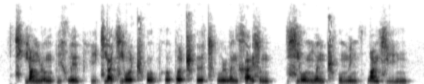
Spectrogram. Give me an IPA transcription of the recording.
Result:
t͡ɕʰ j ɑ˥ ŋ ɻ ɤ˧˥ ŋ p i˧˥ x w ḛ˨˩ ɪ̯ pʰ i˧˥ t͡ɕ j ä̰˨˩ t͡ɕ j o˥ ʊ̯ ʈ͡ʂʰ o̰˨˩ ʊ̯ pʰ ɤ˥˩ p ɤ˥ ʈ͡ʂʰ ɻ̩˧˥ t͡sʰ u˧˥ ɻ w ə˥˩ n x a̰˨˩ ɪ̯ s ʊ˦ ŋ | ɕ j o˧˥ ʊ̯ n̪ w ə˥ n ʈ͡ʂʰ u˥˩ m y˧˥ n t̪ʰ w ɑ˥˩ ŋ ɕ ḭ˨˩˦ ŋ

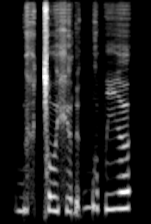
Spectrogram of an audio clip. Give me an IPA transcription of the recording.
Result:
b y x ǀ ʊː xʲ ɔ ɗ ə̰ ɡ͡b o p i ɐ̯

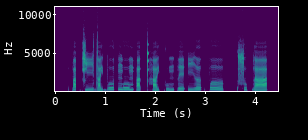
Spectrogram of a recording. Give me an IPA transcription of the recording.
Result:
p a˧ p̚ t͡ɕ iː˩ d a˩ j b oː˧˥ t̚ ŋ oː˥˨ m ʔ a˧ t̚ pʰ a˩˧ j k u˩˧ m p e˧˩ ʔ i˧˥ ə̯ | p ɤː˥˨ k̚ | s u˧ p̚ l a˩˧

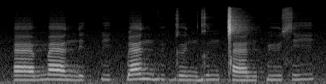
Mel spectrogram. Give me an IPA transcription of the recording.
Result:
æ m æ n ɾ i k͡p i ɡ͡b æ n b y ɡ ø n ɡ ɯ n ǀ æ n k͡p y s i

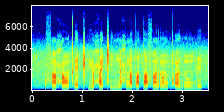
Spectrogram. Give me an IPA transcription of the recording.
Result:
sˤ ĩ ħ ɔ̃ kʼ ɛ ǁʰ y ħ ɛ ǁ i ŋ ĩ ħ ŋ ɪ dˤ y tˤ y sˤ ə̃ r ɔ̃ ŋ qʼ u r ũ b ɪ

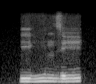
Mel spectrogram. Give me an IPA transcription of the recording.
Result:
j i̤ n z i

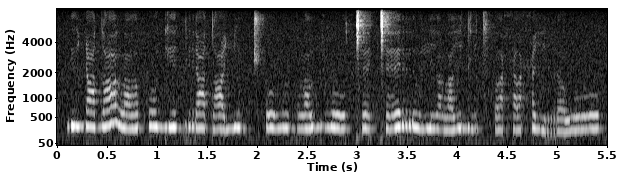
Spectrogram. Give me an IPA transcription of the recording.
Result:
ɾʲ ɯ ʎ o dˤ o lˠ ʌ f o ɡʲ e ɡ r e dˤ o ʎ ɯ ɡ t͡ʃʼ o v ɯ ɡ lˠ ɯ ɡ v o ǀ ɛ ǀ ɛ r ɯ n i lˠ i d i t͡sʼ ʌ ħ ʌ ħ i r ʌ w o

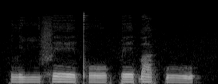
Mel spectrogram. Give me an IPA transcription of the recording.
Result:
l iː˨ f eː˦˨ pʰ oː˨ k͡p e˦ ɓ a˦ k͡p u˨

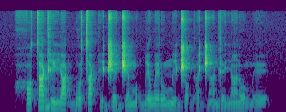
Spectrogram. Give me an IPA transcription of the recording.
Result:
h ɔ˧ t a˦ ɡ i˧ j a˦ ɡ͡b o˦ t a˦˨ k i˧ d͡ʒ e˧ d͡ʒ e˦ m o˦ ɡ͡b e˦ w e˦ ɾ u˦ m i˧ d͡ʒ ɔ˨ ɡ a˨ d͡ʒ ã˨˦ ɡ e˧ j ã˦ ɾ o˧ m e˧

